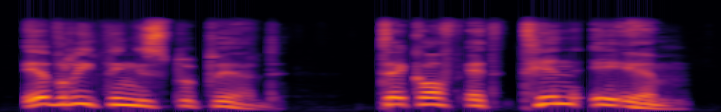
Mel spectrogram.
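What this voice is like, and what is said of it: Russian-accented male character voice. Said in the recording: “Sid's Russian accent broke the still.”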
